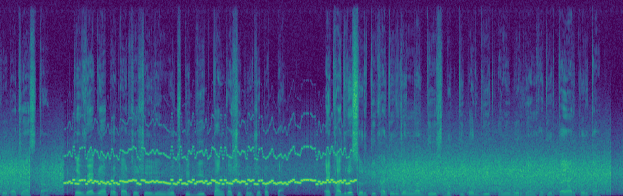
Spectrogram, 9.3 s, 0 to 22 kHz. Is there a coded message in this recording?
Yes: multi-tone FSK (Olivia or MFSK type), about 500 Hz wide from 0.9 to 5.4 s, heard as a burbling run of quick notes, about 31.25 baud, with static crashes and speech in Goan Konkani.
